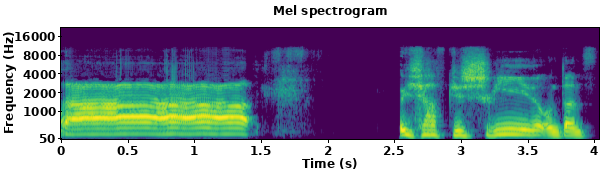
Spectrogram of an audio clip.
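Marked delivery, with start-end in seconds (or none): 0.0-1.5 long, loud, higher "Aaah!"; sustained open-throated war yell; battle-cry scream. Retold or imitated. Charging into battle between armies, long war scream. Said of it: "ich schrei einfach".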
